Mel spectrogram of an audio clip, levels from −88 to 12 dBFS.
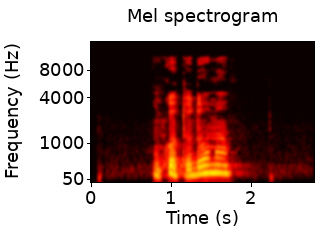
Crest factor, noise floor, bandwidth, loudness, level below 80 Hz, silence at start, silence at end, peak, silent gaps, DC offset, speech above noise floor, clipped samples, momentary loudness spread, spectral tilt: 22 dB; -68 dBFS; 11.5 kHz; -22 LUFS; -62 dBFS; 0.8 s; 1.05 s; -2 dBFS; none; under 0.1%; 48 dB; under 0.1%; 18 LU; -8 dB/octave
